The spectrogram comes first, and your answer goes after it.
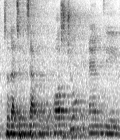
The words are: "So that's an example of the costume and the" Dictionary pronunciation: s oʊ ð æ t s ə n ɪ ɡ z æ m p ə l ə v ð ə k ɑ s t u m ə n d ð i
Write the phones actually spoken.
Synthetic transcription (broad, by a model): s oʊ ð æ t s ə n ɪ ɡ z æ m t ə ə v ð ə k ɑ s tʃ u ə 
